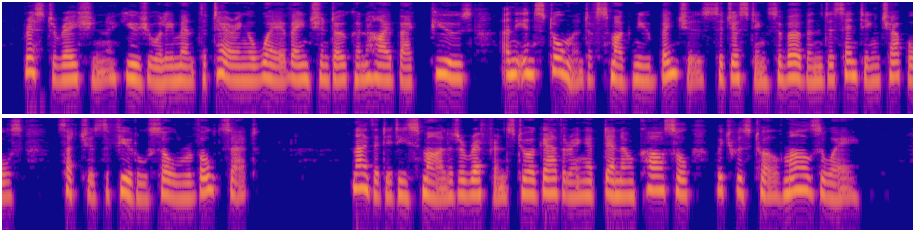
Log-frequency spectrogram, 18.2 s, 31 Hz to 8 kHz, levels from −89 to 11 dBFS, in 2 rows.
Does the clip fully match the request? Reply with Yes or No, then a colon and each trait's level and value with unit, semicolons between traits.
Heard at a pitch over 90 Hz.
Yes: medium, 185 Hz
